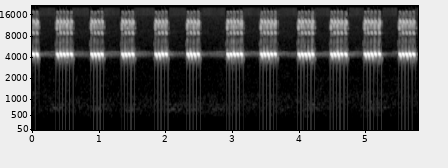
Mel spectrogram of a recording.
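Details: Cricket chirping crisply, each chirp a quick run of three or four high pulses, repeated about twice per second against a quiet background.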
